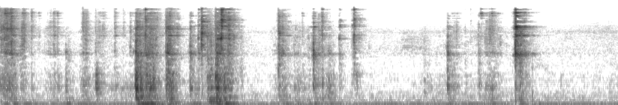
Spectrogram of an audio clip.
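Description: Small metal objects clinking and rattling as they are handled, in short clatters: one at the start, a busier run about a second in, and a few more near three seconds.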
